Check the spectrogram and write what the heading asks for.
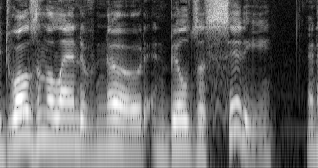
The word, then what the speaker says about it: Nod: in the land of node uh which is how it's pronounced in the hebrew he dwells in the land of node and builds a city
